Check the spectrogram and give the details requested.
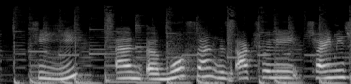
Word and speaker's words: Qiyi: Here it says Qy, but I don't know, for some reason we just pronounce it Qiyi.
